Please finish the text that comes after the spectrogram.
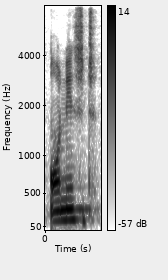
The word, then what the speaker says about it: honest: In the same way, a word which begins with an H, sometimes we don't pronounce the H. Like in this case, honest, R.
